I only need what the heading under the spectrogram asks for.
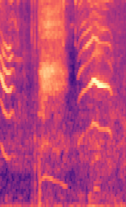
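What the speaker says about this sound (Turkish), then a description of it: "AVM'nin kedisi." A small cat meows inside a shop in a shopping mall, a couple of clear rising-and-falling meows close by over steady indoor background hum.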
